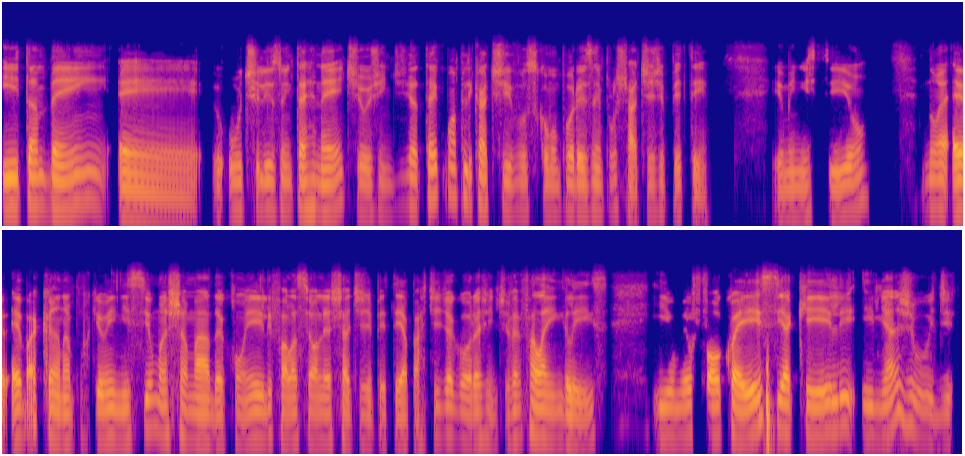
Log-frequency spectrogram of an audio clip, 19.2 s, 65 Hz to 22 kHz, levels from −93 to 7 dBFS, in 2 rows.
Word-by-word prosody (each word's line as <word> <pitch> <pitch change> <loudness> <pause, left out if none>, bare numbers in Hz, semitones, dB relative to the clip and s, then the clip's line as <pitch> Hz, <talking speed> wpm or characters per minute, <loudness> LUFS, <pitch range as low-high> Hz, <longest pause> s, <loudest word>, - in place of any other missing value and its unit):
E 115 +1 +4
também, 120 +2 +1
eh, 75 -5 0
eu - - -9
utilizo 105 0 -1
a - - -2
internet, 105 +2 +1
hoje 100 0 -3
em 95 - -13
dia 115 +4 -5
até 140 +6 0
com 150 - -7
aplicativos 105 -7 -1
como, 95 -1 -7
por 100 +1 -3
exemplo, 95 -1 -3
o - - -9
ChatGPT. 95 +1 -4 0.6
Eu 85 - -7
me 90 - -5
inicio 95 +5 -4 0.5
não 110 +1 -4
é 110 - +3
é 105 +1 +7
é 105 - +4
bacana 100 -4 +2
porque 105 - -6
eu 105 - +2
inicio 105 +5 -1
uma 120 -4 -1
chamada 95 -5 +3
com 90 0 -7
ele 100 +2 +1
e - - -8
falo 95 - +1
assim: 100 +1 -2
"Olha 95 -1 +1
ChatGPT, 90 -1 -2
a 90 - +1
partir 90 +8 -6
de 115 - -2
agora 100 -3 +1
a - - +2
gente 90 -3 -7
vai 105 +2 -2
falar 110 -3 +4
em - - -3
inglês, 90 -4 -3 0.4
e 110 0 -3
o - - -6
meu 110 +2 -1
foco 115 0 +5
é - - +8
esse 130 - +5
e - - +8
aquele, 120 +4 +2
e 115 -1 -4
me 110 +1 -3
ajude". 105 - -2
105 Hz, 185 wpm, -23 LUFS, 95-115 Hz, 0.6 s, é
